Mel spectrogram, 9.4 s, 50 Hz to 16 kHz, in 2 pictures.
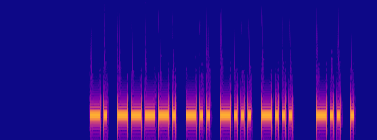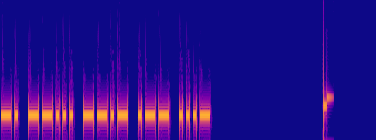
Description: Morse code, heard as a keyed tone, about 28 wpm, 700 Hz. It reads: N9DBB DE N7QWV
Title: USA Callsign DE Callsign - 5 Characters - 28wpm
